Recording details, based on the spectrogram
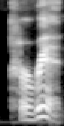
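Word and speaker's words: Karin: is spelled k-a-r-i-n and she pronounces it Corinne so there you go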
